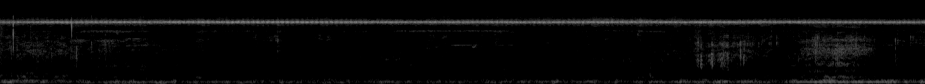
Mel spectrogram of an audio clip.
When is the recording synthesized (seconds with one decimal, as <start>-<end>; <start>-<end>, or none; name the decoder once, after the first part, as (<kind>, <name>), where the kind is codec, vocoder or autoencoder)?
1.1-2.4 (vocoder, Vocos); 3.7-4.4; 5.2-7.6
